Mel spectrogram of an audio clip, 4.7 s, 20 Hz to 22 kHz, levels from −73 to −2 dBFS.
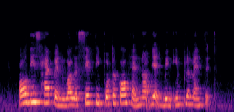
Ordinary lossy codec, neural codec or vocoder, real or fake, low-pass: none; codec, 16 kHz, 6 kbps, DAC; fake; none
